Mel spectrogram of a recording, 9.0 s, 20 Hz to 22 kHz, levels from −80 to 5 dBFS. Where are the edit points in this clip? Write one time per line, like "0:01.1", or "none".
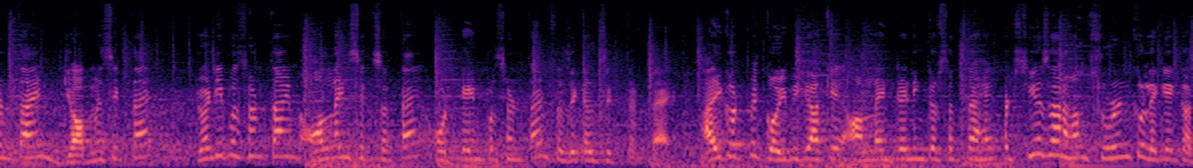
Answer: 0:05.1
0:07.6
